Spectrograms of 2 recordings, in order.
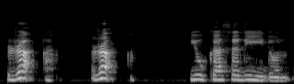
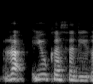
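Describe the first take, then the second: First: Very slow, stopping hard after رأ in رأيك; word broken at hamza. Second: Said in the usual way. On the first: Shown as a demonstration. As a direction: sound out رأيك in pieces, holding the break on the hamza. (نطق رأيك ببطء شديد مع الوقوف على الهمزة الساكنة) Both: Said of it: "ما حركة الهمزة؟".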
